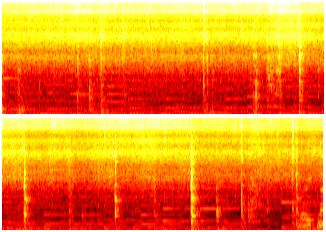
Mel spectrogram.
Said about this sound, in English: Then I'm going to put my chopped garlic and ginger.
